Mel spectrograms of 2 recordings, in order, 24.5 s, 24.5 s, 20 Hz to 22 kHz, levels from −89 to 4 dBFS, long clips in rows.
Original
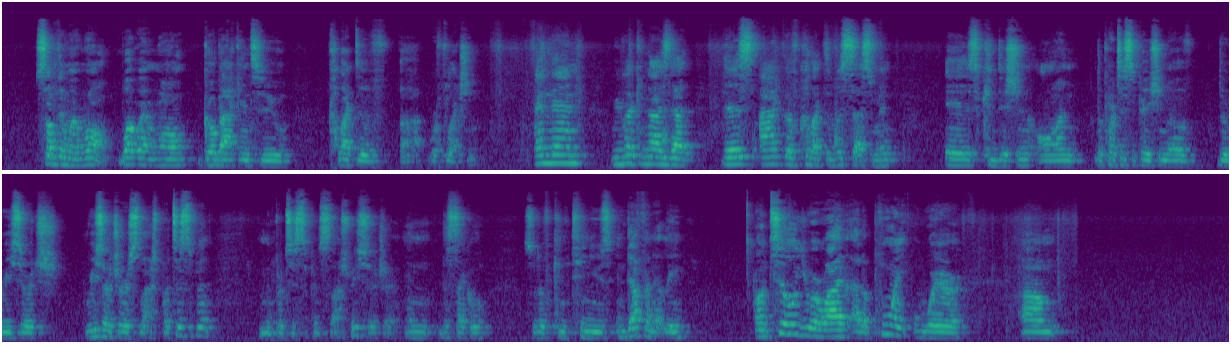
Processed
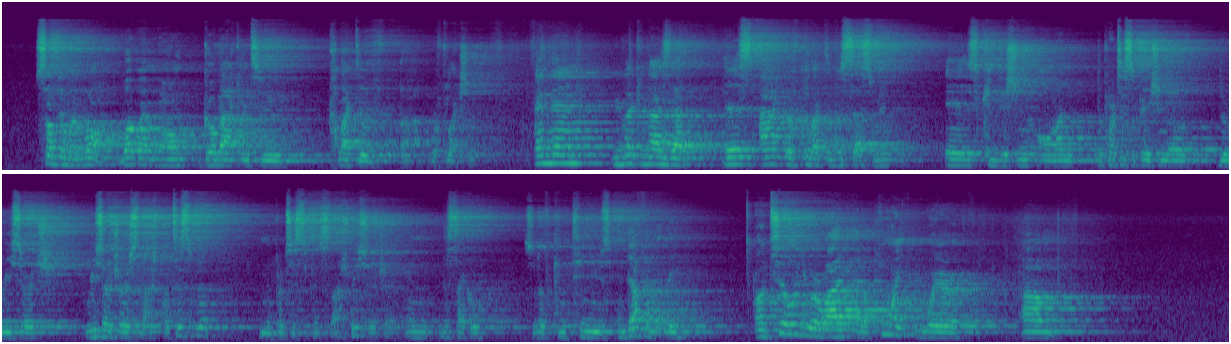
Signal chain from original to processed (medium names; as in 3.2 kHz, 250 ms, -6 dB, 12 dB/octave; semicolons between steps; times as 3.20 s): on a send: high-pass 360 Hz 6 dB/octave + reverberation RT60 1.8 s, pre-delay 51 ms, DRR 4.5 dB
